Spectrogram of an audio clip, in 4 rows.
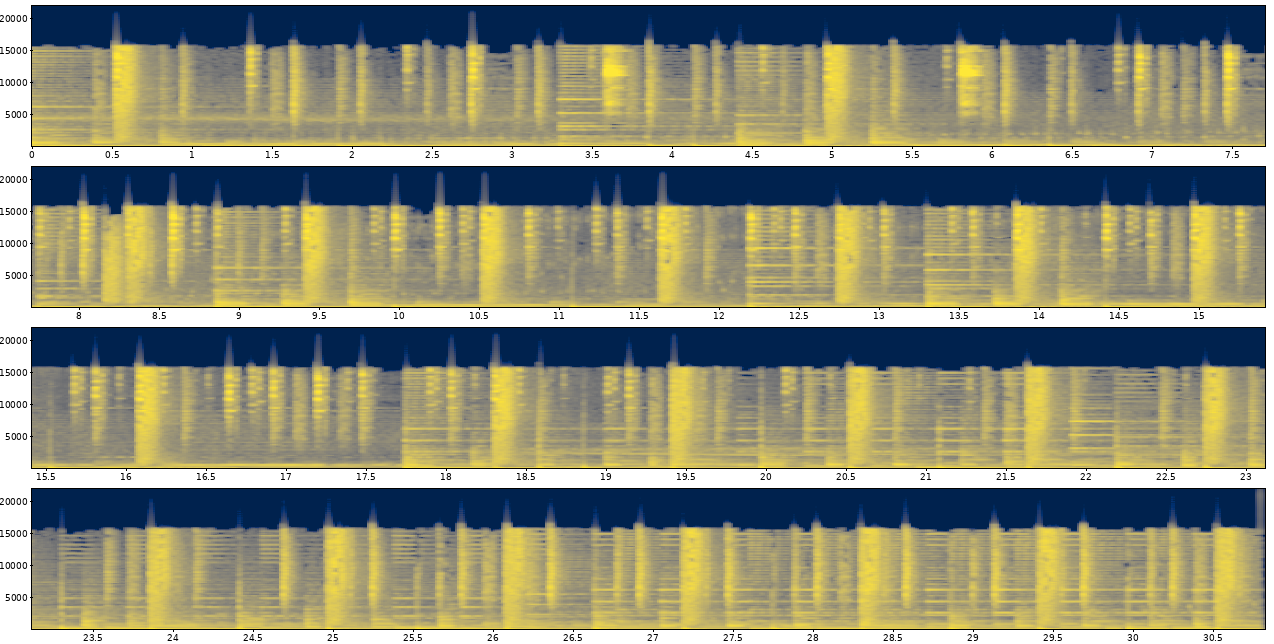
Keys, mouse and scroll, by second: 0.2 click, 0.9 ctrl+click, 2.5 click, 4.8 click, 6.1 click, 7.4 click, 8.2-15.3 drag, 15.2 0, 16.7 click, 17.4 right click, 18.6 click, 19.7 click, 21.4 click, 22.3 click, 22.9 click, 24.1 click, 24.6-30.8 drag.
